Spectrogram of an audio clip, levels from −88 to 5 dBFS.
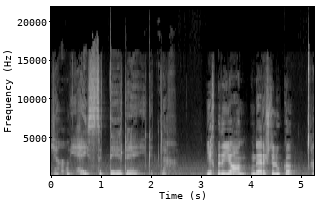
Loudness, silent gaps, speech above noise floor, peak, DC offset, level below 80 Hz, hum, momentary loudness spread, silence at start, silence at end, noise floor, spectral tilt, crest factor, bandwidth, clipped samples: -20 LUFS; none; 24 dB; -4 dBFS; under 0.1%; -54 dBFS; none; 16 LU; 0 s; 0 s; -44 dBFS; -4.5 dB/octave; 18 dB; 18.5 kHz; under 0.1%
